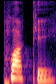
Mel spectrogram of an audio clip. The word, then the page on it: plucky: American English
